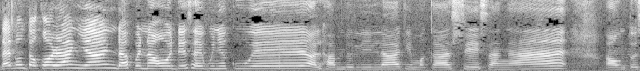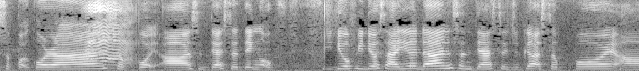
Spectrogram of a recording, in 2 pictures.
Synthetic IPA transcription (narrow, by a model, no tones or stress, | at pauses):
danunt̪ʊʔkːoɾaŋjaŋdahpərnaɦodəsajapuɲakuet̪alɦamdulilaht̪ɾimakasɪhsaŋat̪̚ | ʔəunt̪ʊk̚səpɔt̪̚koɾaŋsəpɔt̪̚əsənt̪iasat̪eŋɔʔ | fidiofidiosajadansənt̪iasad͡ʒuɡaʔsəpɔt̪̚ə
